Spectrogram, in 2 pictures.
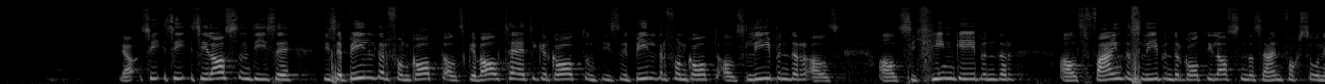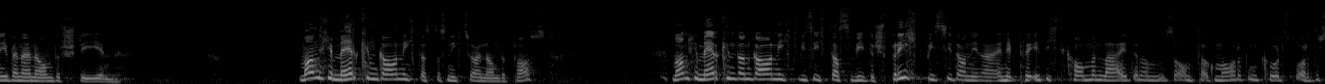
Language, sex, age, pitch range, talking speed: German, male, 60-79, 195-255 Hz, 145 wpm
